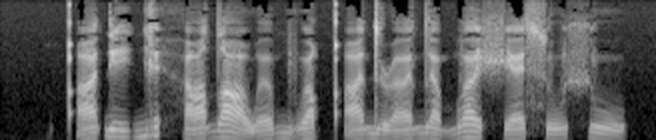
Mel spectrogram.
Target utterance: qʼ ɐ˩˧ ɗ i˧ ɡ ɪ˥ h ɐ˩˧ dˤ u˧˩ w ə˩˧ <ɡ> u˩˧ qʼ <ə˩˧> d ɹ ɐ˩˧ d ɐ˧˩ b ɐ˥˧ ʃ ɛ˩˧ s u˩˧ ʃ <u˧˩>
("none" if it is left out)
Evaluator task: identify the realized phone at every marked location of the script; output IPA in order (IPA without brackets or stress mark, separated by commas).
b, ɐ˩˧, u˧˩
